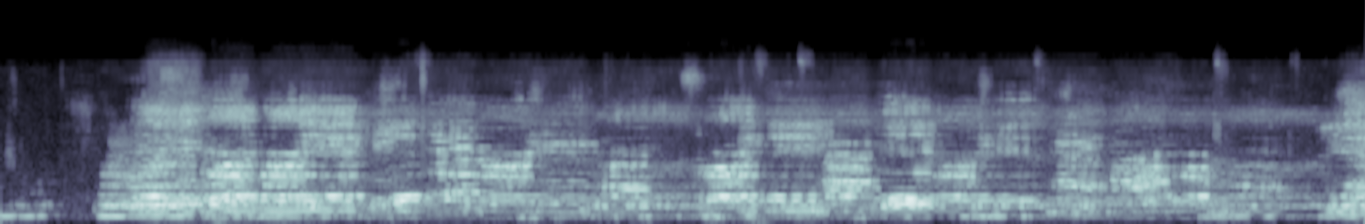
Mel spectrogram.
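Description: A congregation of women sings a chant together in a large echoing hall.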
